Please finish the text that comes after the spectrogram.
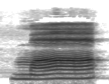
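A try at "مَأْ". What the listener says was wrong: جھٹکا تو نہیں لگ رہا؟ آپ جا کے بس رک رہی ہیں. ما ما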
